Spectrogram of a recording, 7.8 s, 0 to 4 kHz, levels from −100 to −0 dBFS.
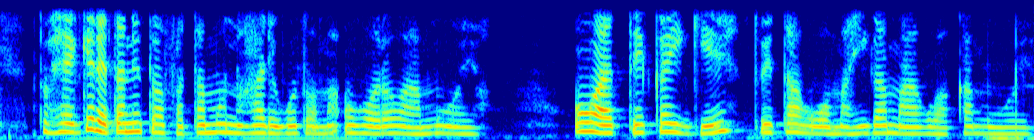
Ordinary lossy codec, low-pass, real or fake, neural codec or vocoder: none; 3.6 kHz; real; none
